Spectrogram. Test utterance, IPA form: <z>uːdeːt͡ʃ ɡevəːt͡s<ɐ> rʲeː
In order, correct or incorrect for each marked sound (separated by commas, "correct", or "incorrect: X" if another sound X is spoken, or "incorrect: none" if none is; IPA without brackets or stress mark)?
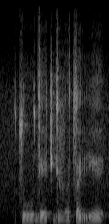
incorrect: t͡s, correct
